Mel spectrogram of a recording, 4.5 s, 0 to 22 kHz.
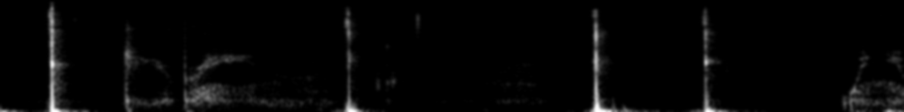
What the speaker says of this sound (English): There's a difference between the softer 4 finger snaps and that sudden, crisp pop to your brain.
